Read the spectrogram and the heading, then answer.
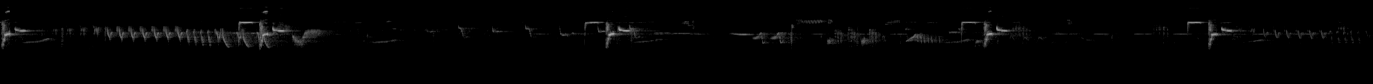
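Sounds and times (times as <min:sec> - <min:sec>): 
great tit calls: 0:00.0 - 0:13.1.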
